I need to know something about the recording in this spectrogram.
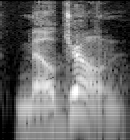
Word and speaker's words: Meljoann: it said, coming this weekend is this artist, Meljoann. Meljoann, right? I always want to say Meljoann when I see your name, but it's It is, yeah. Meljoann.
